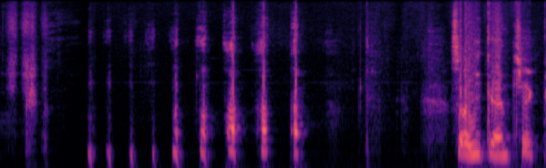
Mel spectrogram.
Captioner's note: Ketawa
